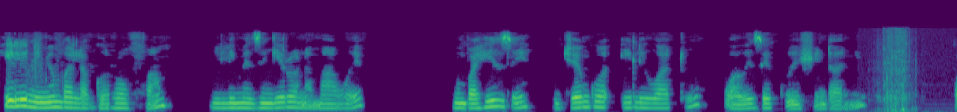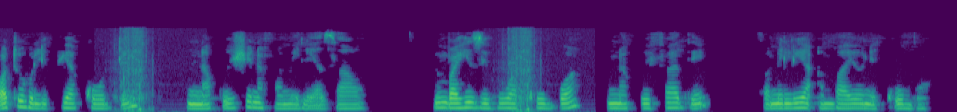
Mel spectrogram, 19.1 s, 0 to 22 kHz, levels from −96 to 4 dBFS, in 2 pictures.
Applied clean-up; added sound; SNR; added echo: none; Cutlery, silverware; 15 dB; none.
